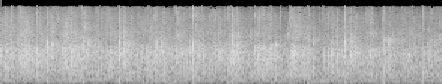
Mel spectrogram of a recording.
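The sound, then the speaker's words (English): Audience applause at a live show, kept going to welcome the next act onstage: dense, steady clapping that stays loud and even throughout, with no voices standing out. “why don't we keep that applause going for our next act?”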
